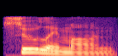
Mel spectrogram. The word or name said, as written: Soliman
